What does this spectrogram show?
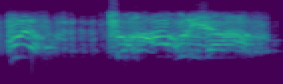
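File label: Korean player killed ally mood high, speech; War Thunder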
